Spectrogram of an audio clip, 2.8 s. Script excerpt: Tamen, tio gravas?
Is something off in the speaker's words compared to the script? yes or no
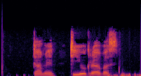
no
